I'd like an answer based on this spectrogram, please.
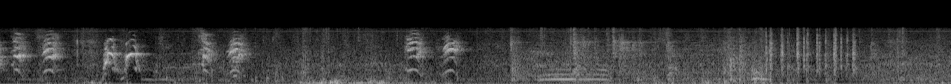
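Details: Pomeranian and klein spitz puppies playing in a yard after snowfall, 5 April 2014: a run of sharp, high yips early on, then quieter stretches with a soft whine and scuffling noise toward the end.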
